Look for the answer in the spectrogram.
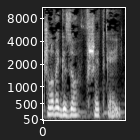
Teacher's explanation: vďaka tomu, že z je znelá spoluhláska, mení koncové k v slove človek na g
